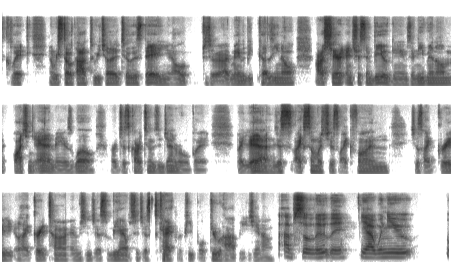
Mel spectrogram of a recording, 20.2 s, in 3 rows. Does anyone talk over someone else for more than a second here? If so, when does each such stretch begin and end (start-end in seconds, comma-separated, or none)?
none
